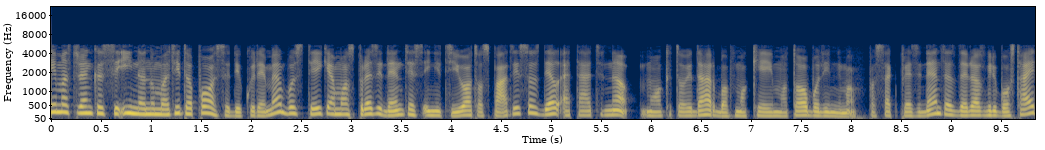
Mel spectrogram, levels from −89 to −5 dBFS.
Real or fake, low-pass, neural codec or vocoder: fake; 5.4 kHz; codec, 16 kHz, 0.9 kbps, LongCat-Audio-Codec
